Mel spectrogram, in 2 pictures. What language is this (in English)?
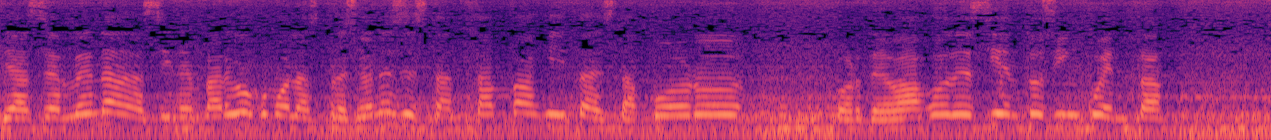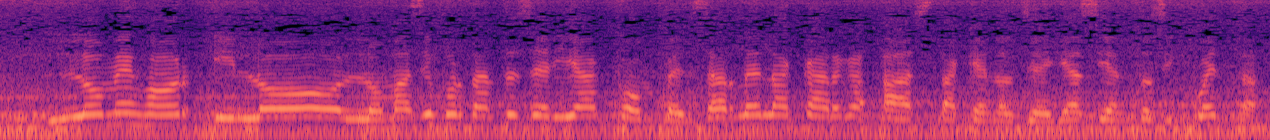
Spanish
